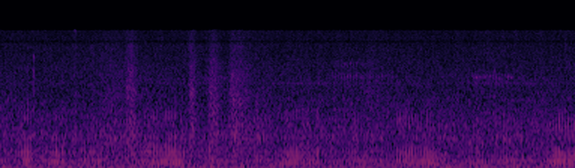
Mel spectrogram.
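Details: Lara, an eight-year-old Ragdoll, purring contentedly as she is petted on a new bed. A soft, low, continuous rumble, with a few brief scratchy rustles early on.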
